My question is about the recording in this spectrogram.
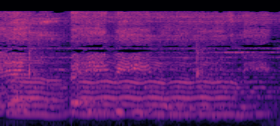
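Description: Female voices singing layered, sustained vocal harmonies with vibrato over sparse backing; the bass drops out about halfway in, leaving the voices nearly a cappella.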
